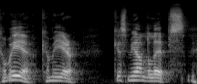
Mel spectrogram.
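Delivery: put-on silky, lovely Irish accent. Speaker retelling what a woman said on coming home, in a silky Irish accent. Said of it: "and this lovely silky Irish accent".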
